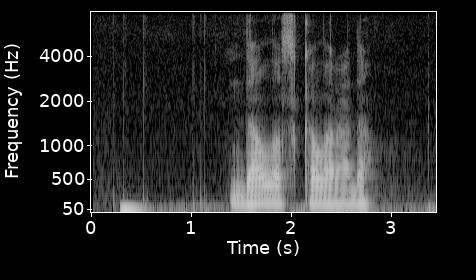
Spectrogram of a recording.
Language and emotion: Russian, neutral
